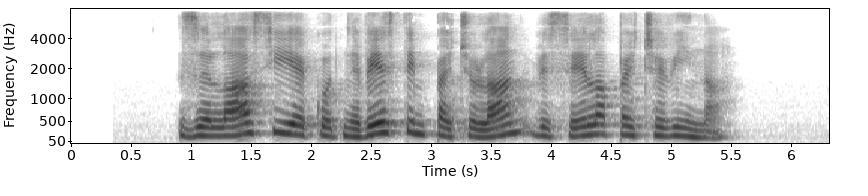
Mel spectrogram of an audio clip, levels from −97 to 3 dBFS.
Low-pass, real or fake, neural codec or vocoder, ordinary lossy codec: 7.2 kHz; real; none; AAC, 48 kbps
